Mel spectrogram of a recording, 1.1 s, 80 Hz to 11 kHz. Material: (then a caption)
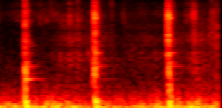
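Wood. Knocking on the salt-laden wooden timbers of a nearly 100-year-old salt tramway, wood mineralized over time by wind, water and sun. Short, dull, dry knocks with almost no ring sit over a steady low rumble. The timber sounds like stone.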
